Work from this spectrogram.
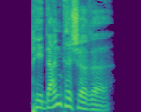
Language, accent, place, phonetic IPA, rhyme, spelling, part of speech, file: German, Germany, Berlin, [ˌpeˈdantɪʃəʁə], -antɪʃəʁə, pedantischere, adjective, De-pedantischere.ogg
- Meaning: inflection of pedantisch: 1. strong/mixed nominative/accusative feminine singular comparative degree 2. strong nominative/accusative plural comparative degree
